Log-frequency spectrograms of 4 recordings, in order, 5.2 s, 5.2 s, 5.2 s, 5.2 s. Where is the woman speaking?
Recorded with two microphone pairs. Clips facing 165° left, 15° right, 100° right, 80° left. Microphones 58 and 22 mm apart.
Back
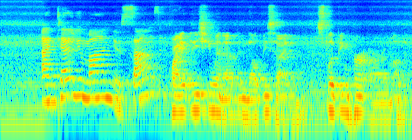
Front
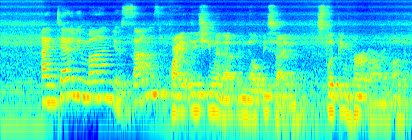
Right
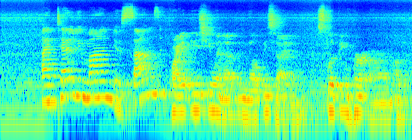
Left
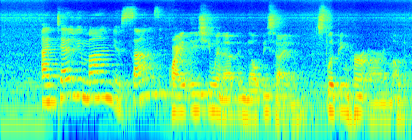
65° left, 1.2 m; by 2.0 s 175° left, 1.1 m.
